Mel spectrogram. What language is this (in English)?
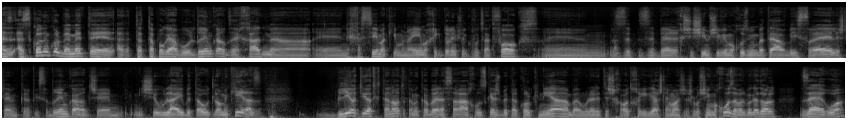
Hebrew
